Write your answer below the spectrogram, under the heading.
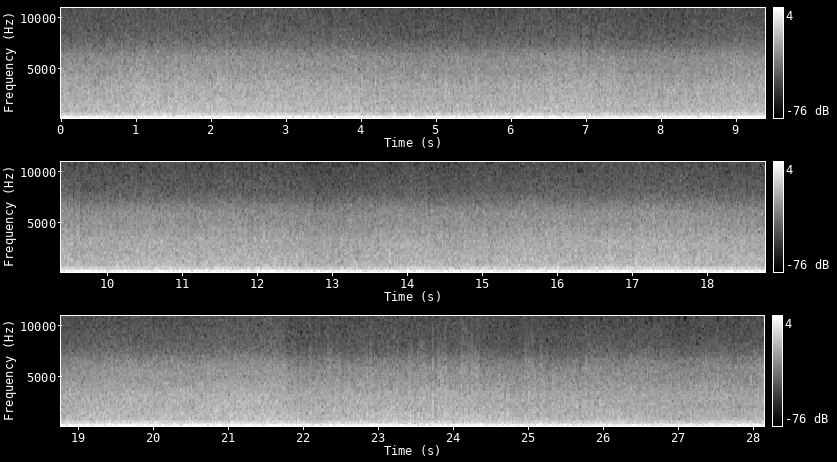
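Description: Steady in-flight noise of a light floatplane in cruise: the engine and propeller drone mixed with heavy wind rush on a microphone mounted outside on the airframe.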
